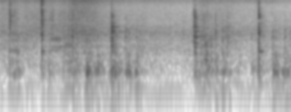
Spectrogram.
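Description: A spatula stirring fried pointed gourd in a thick sesame paste in a pan, knocking against the pan about four times, with a faint sizzle underneath.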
